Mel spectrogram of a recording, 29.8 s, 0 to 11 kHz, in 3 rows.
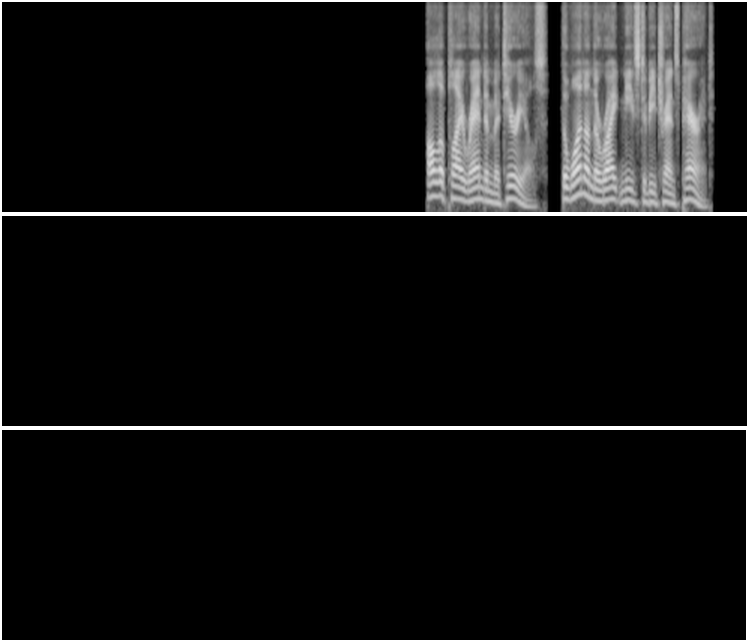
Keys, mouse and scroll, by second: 1.3 click, 2.8 click, 3.7 click, 8.0 click, 9.7 drag, 15.6 click, 20.0 drag, 24.6 click, 26.2 click, 28.2 drag, 29.3 click.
